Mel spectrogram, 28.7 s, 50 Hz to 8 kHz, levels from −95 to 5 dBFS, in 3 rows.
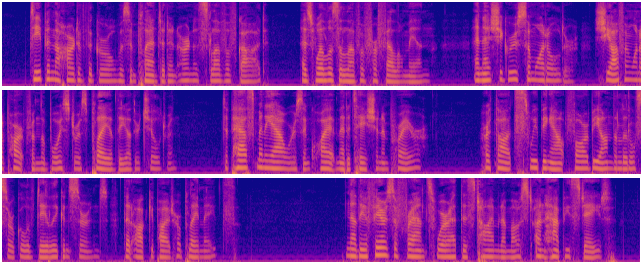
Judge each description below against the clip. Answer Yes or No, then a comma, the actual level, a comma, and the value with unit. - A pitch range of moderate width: No, narrow, 2.0 semitones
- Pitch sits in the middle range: Yes, medium, 180 Hz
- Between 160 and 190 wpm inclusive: Yes, average, 165 wpm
